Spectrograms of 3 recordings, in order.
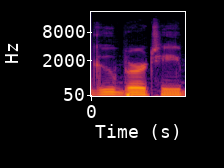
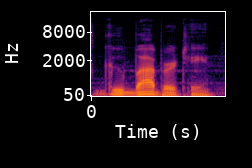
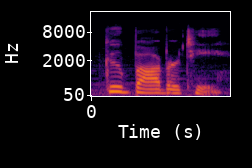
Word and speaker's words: Goobober: Well, you're saying Gooertie, but it's Gooaberti. Uh, goober tea.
